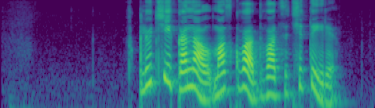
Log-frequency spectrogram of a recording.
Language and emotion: Russian, positive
